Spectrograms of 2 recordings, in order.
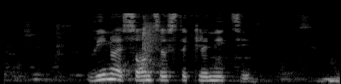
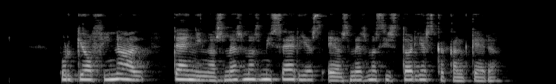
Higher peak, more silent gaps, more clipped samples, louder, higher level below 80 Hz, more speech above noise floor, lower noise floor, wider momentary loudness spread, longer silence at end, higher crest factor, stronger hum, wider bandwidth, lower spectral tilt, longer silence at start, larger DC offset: second, -14 dBFS vs -8 dBFS; neither; neither; second, -29 LUFS vs -24 LUFS; about the same, -66 dBFS vs -70 dBFS; second, 28 dB vs 42 dB; second, -57 dBFS vs -66 dBFS; first, 14 LU vs 9 LU; second, 0 s vs 0.55 s; about the same, 16 dB vs 18 dB; neither; about the same, 12 kHz vs 11.5 kHz; about the same, -4 dB/octave vs -4 dB/octave; second, 0.35 s vs 0.6 s; neither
